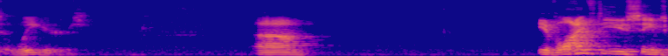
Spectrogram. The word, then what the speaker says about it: Uyghurs: If life to you, it is a weird spelling. Phonetically, it's strange. When you said that, I just immediately thought of steak. Uyghurs is what it looks like, but it's Uyghurs.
